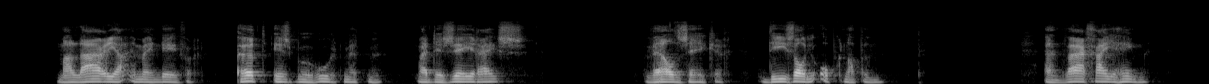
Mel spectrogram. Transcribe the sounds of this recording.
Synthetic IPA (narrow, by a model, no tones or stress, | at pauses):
malaːrijaːʔɛnmɛjnlejvər | ətɪzbəruːɹtmɛtmə | maːɹdəzejrɛjs | ʋɛlˠzejkəɹ | dizɑlˠjəʔɔpknɑpən | ɛnʋaːɹχaːjəɦejn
